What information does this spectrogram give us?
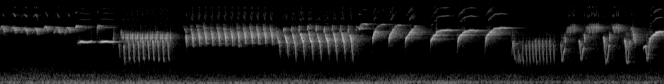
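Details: Master song of a canary, used to train young birds and to stimulate singing. Opens with a high thin whistle, shifts to buzzy rolls and a long, fast rattling trill, then a string of repeated downward-slurred notes.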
